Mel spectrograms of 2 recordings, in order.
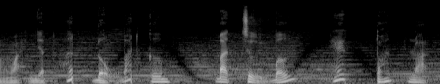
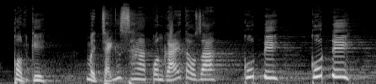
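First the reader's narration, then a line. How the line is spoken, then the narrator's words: Grandmother's sudden scream. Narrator (Vietnamese): Bà ngoại của Nhật chợt bà hét lên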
